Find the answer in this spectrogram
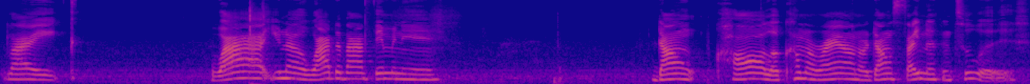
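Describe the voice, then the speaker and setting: A woman's voice: medium pitch, steady tone, slow, long pauses, a bit bright, a little hiss or hum. A woman giving a casual tarot reading, talking loosely with lots of "you know" and some swearing. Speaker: tarot reader.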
